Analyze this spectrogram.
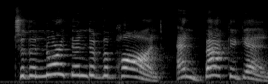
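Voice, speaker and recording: A woman puts on a character voice at an extremely high pitch. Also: moderate pace. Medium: read story. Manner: loud, brisk, official.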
